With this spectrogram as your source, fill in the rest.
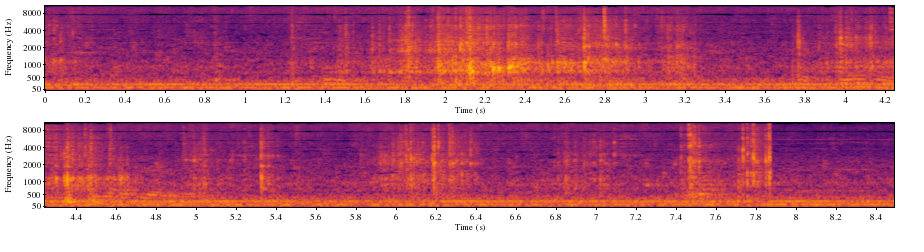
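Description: Ice cubes clink and rattle as they drop into plastic cups.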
